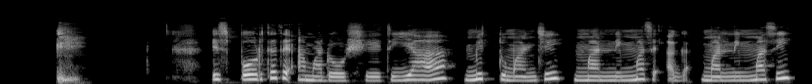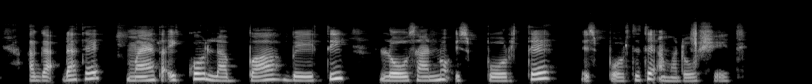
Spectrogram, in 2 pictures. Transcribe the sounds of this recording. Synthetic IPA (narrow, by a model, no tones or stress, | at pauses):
ʔɪspo̞ːɾt̪ɛt̪ɛʔɐmɐd̪o̞ːʃːeːt̪ɪjaːmɪt̪ːʊmɐnt͡ʃɪɐnːɪmːɐsɛmɐnːɪmːɐsɪɐɡɐɗɐt̪ɛmɐjɐt̪ɐʔɪkːɔlɐbːaːbe̞ːt̪ːɪlo̞ːsɐnːɔʔɪspoːɾt̪e | ɪspo̰ːɾt̪ɛt̪ɛʔɐmɐd̪o̞ːʃːḛːt̪ɪ̥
